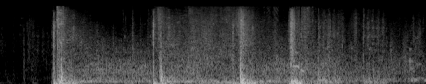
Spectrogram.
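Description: Bursts of video-game gunfire, a sharp opening volley followed by several more loud, separated shots over a steady noisy bed, no voices.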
